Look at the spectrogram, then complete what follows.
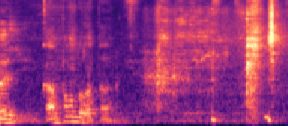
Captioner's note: laughs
